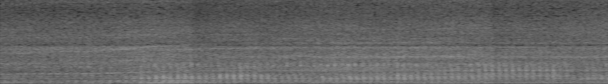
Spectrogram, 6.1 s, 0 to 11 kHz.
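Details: Toyota 22RE four-cylinder at idle: rapid evenly timed mechanical knock; source unknown.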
